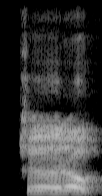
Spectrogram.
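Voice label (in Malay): "cerup", Malay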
